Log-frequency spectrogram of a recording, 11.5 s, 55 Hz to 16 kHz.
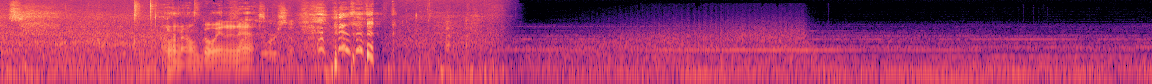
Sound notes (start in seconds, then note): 5.7 laughs; 8.3 suspenseful music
